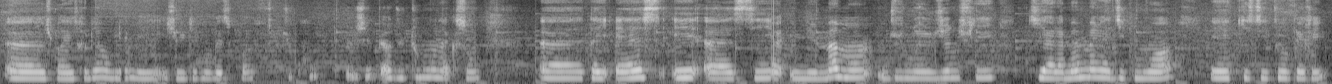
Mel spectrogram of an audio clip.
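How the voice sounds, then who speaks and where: A woman's voice: high-pitched, little pitch movement, a little slow, dark tone, faint music behind. A woman beauty YouTuber chatting casually through a haul vlog, hesitant and full of filler sounds.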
